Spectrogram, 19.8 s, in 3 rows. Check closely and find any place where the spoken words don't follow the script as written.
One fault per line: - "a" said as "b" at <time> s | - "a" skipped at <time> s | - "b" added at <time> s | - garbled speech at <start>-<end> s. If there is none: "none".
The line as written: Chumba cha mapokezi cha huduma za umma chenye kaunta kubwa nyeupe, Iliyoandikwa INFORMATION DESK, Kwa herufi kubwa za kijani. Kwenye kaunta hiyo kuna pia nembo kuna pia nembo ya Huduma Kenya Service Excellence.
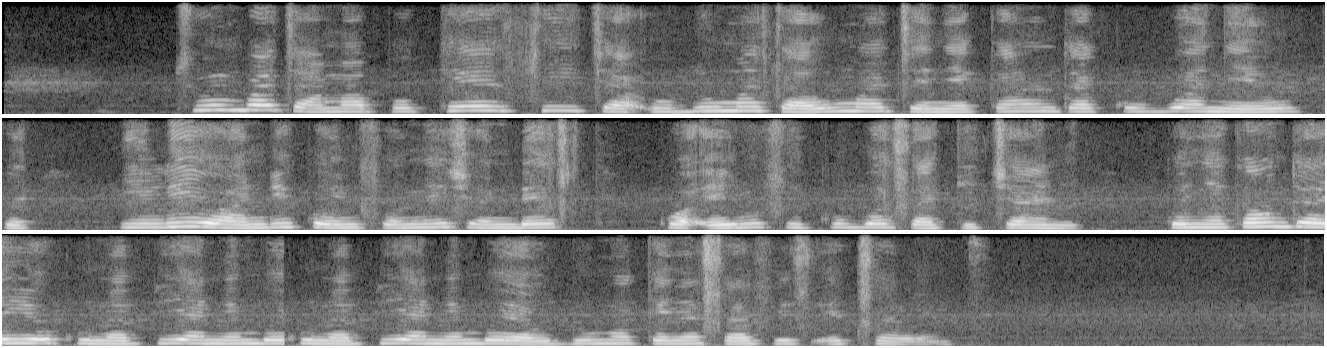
none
